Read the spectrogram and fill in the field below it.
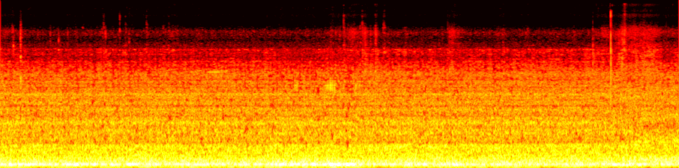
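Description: Continuous road traffic in Tagaytay City, a steady low rumble of cars and heavier vehicles passing nearby, swelling slightly midway and otherwise even, with no voices.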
